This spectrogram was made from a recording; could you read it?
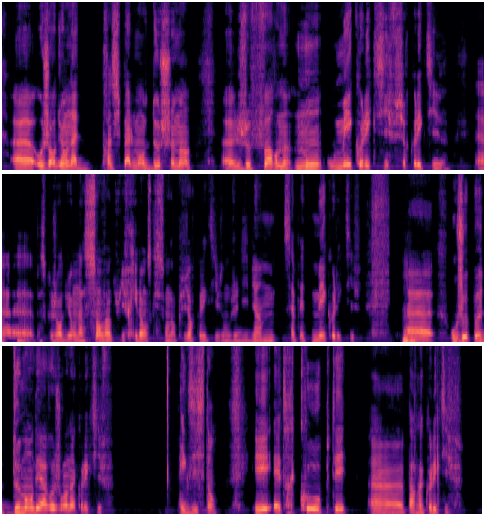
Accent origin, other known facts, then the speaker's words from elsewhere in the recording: Toulon, Provence-Alpes-Côte d'Azur, France; j'ai grandi à Toulon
